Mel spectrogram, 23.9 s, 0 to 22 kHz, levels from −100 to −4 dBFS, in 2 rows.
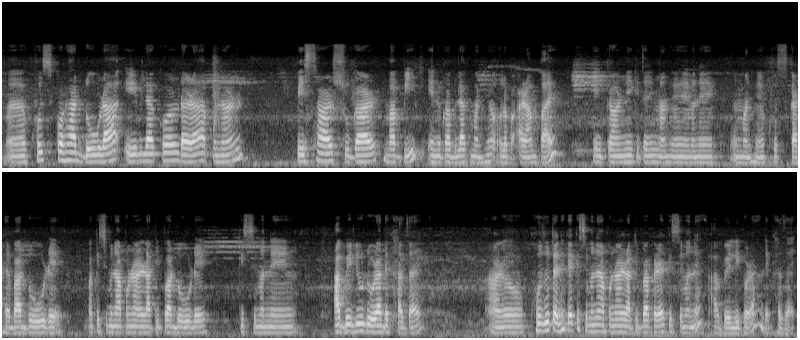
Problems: background sounds at intervals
